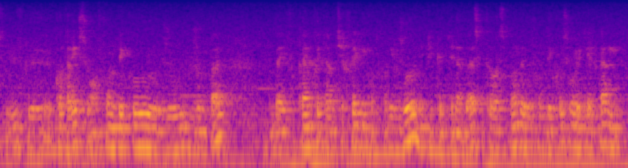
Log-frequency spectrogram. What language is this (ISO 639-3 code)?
fra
